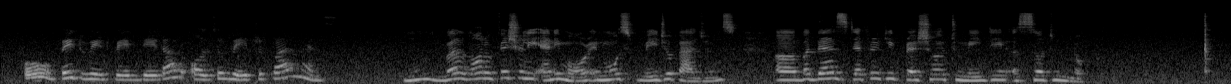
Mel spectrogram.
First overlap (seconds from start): none

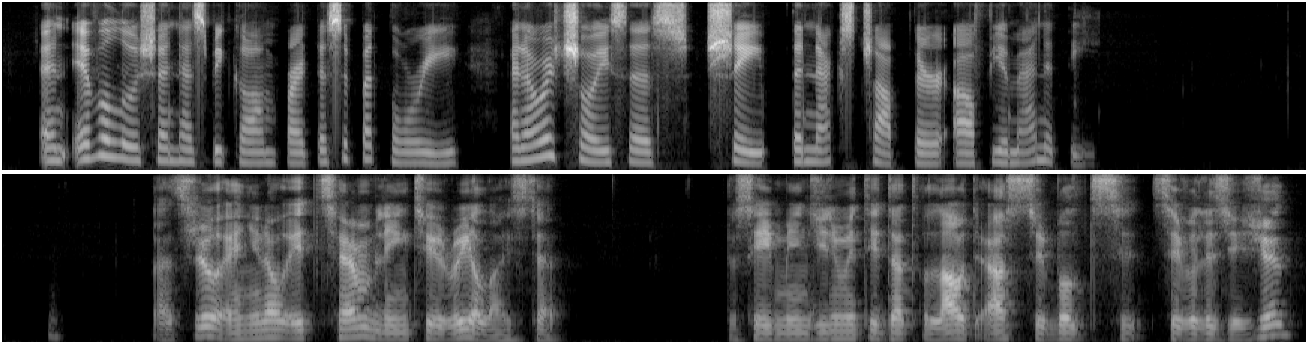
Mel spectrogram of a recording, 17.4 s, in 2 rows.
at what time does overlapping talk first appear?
none

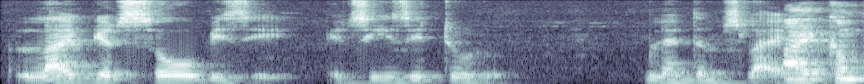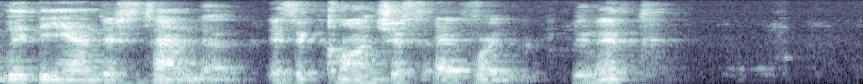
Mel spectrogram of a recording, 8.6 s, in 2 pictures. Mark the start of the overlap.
none

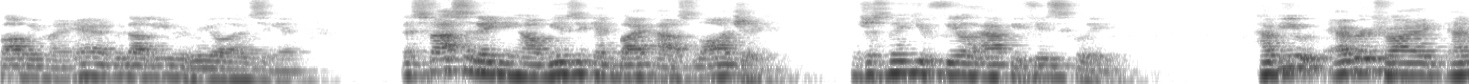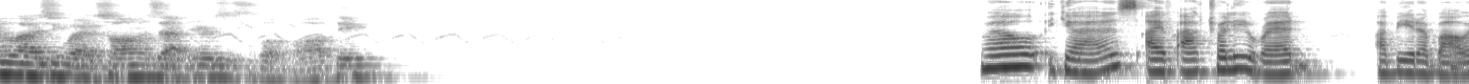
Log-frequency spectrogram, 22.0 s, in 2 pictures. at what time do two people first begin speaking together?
none

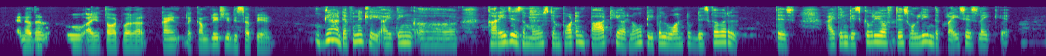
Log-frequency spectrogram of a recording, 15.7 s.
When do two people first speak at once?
none

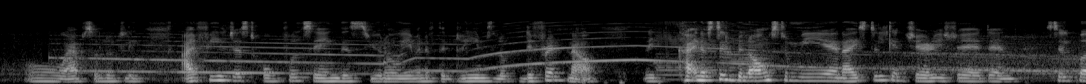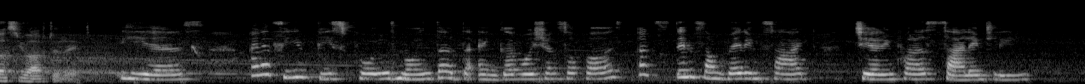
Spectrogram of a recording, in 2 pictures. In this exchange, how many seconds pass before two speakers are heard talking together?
none

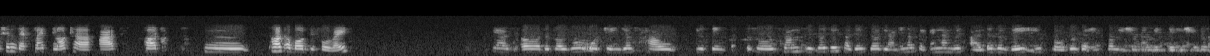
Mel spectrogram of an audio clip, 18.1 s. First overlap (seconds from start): none

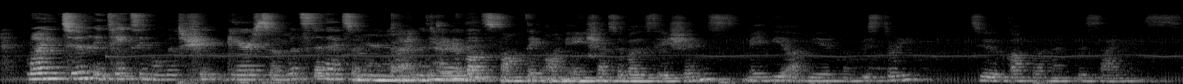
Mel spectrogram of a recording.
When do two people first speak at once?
4 s

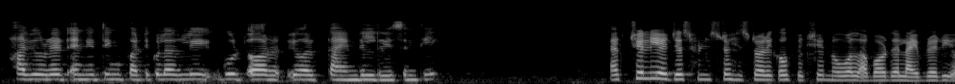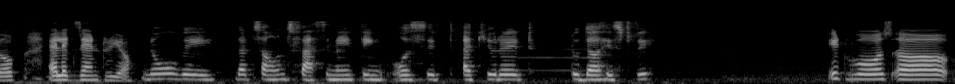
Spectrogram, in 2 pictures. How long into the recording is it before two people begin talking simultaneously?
none

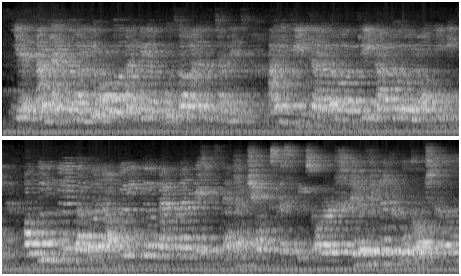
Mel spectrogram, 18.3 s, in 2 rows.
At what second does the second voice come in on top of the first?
none

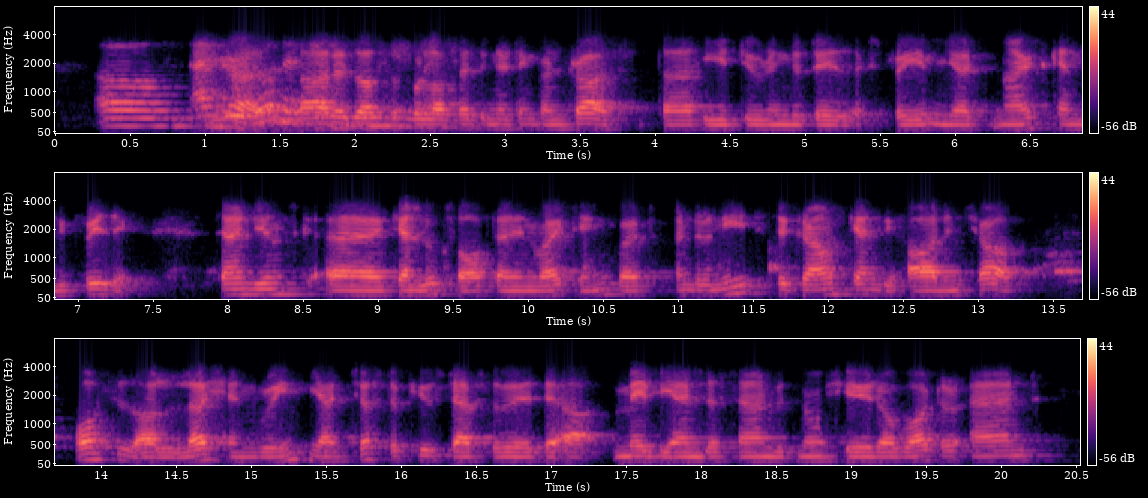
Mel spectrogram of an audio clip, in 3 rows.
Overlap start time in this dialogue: 1 s

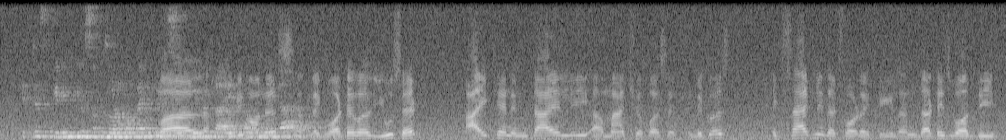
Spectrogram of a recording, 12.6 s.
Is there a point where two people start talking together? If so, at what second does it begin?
2 s

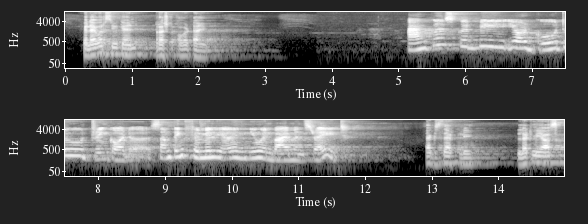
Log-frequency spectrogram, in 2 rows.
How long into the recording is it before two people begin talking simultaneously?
none

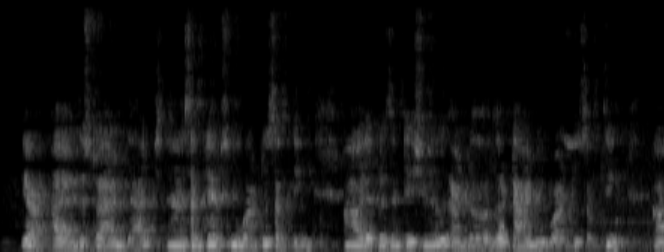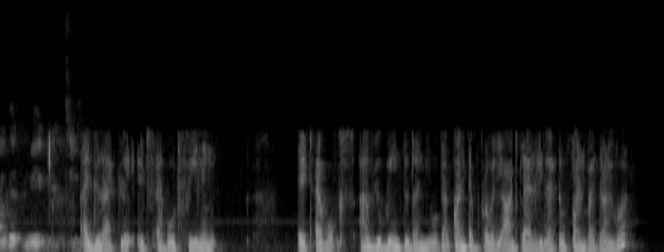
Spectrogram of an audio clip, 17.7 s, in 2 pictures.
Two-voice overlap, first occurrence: none

